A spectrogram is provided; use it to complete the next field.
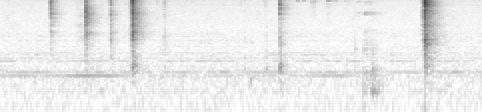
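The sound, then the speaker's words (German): A magnetic, pin-shaped laptop power plug with a right-angled cable snaps firmly into its socket with several sharp clicks over a faint steady hum, the last click the loudest. No one speaks. “Klickt richtig fest rein.”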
